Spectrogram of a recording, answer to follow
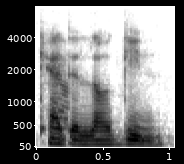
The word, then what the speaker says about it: cataloging: I mean the last syllable in this cataloging is gin. It's not ging. Mm, It's the same as begin, the second syllable in begin. okay.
